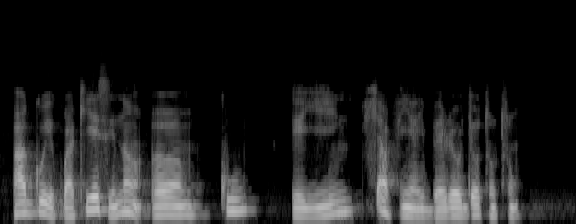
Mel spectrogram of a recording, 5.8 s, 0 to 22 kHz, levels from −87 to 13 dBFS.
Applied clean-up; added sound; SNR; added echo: none; none; none; none.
